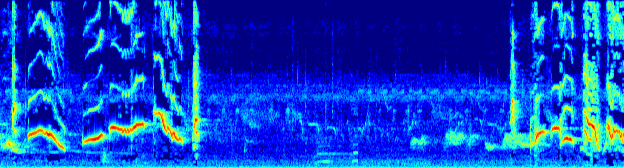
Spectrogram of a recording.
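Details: Fighting song of an Oriental magpie-robin for voice training and stirring males: a few loud, rising and arched whistled phrases, a silent pause with faint notes, then a quick jumble of shrill whistles over a low hum.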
